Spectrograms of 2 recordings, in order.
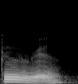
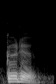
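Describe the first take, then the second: First: The R is not tapped with the tongue. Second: The R is a single flicked tongue tap. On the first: The speaker calls it wrong. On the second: The speaker calls it right. "It's a single rolled R"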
